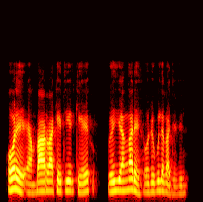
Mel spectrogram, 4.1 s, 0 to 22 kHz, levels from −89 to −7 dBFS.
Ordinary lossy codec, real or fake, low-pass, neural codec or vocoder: AAC, 64 kbps; fake; 7.2 kHz; codec, 16 kHz, 4 kbps, FunCodec, trained on Chinese and English, 50 frames a second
